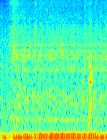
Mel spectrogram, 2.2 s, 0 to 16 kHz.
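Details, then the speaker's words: Barn-find Ford flathead side-valve V8 sat 30 years, first run on hand-fed fuel: deep steady low rumble, even beat, no overhead-valve clatter as valves are down in the block; smooth healthy normal idle. "that's so nice isn't it isn't it so deep what about that mean you see being a side valve all that clap trap that you get was overhead valve you don't hear it you don't hear it cuz it's all down in the Block"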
